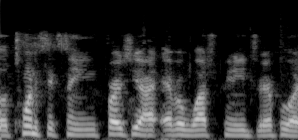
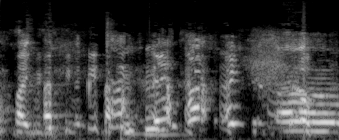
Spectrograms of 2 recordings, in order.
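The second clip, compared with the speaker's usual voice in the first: laughing; 7 semitones higher than usual. Real, not acted. Laughing through rant end.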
